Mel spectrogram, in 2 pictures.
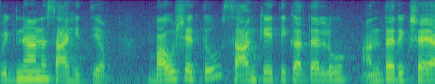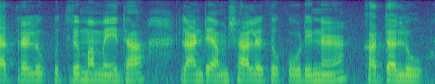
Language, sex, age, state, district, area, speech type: Telugu, female, 45-60, Telangana, Ranga Reddy, urban, spontaneous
